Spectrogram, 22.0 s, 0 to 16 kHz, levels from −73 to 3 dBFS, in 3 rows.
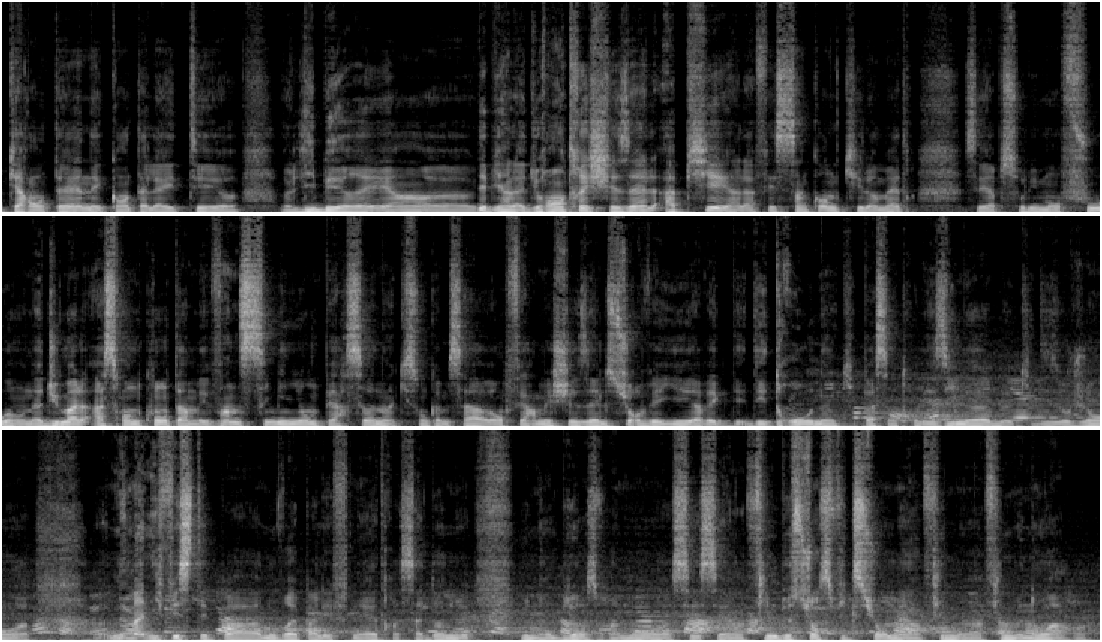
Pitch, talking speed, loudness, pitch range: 120 Hz, 255 wpm, -19 LUFS, 110-140 Hz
